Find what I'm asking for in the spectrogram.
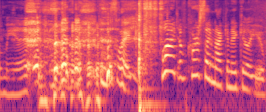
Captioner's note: people laughing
